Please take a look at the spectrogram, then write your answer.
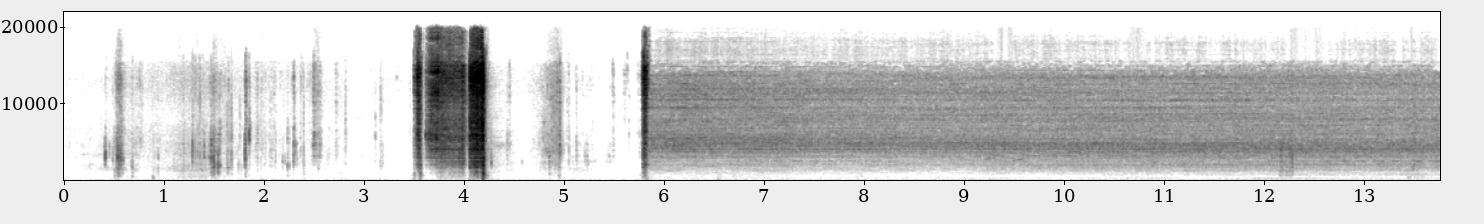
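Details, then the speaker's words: Small compressor reinflating a Jeep tire after GlueTread sidewall patch was cured with accelerator: after handling clatter, steady even airy rush; compressor later seemed to run low on air. "so we have a compressor it's already loaded up here we're just going to go ahead and start adding air back to the"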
